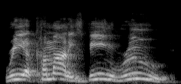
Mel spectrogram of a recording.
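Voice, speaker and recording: A man plays a touchy grown son and socially awkward host in a comedy read-through. He is defensive and quick to argue, speaking in an everyday conversational voice. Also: high-pitched, expressive, fairly bright tone, husky, heavily acted. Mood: argumentative. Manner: defensive, argumentative. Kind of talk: comedy script table read.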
